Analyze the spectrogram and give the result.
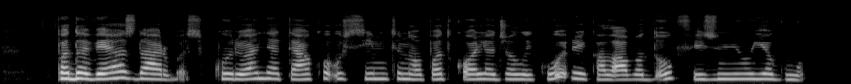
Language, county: Lithuanian, Šiauliai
